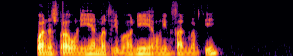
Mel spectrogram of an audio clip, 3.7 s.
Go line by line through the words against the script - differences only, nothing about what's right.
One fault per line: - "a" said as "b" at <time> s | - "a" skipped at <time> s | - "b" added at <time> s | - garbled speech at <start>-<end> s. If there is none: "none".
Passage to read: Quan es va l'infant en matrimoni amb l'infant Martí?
- "l'infant" said as "unir" at 0.9 s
